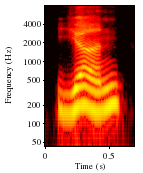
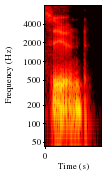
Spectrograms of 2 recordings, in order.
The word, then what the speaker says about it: Yun: you to say that Yun is pronounced like sun rhymes with sun so J so Yun not soon G is on a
